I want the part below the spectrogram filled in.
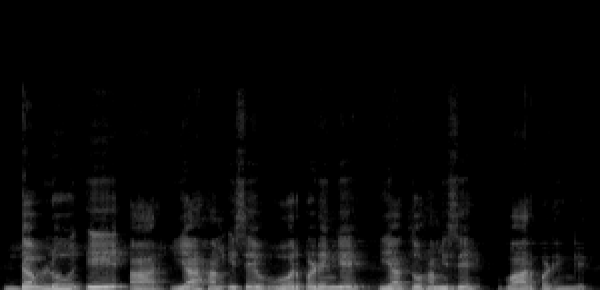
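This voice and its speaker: Man, teacher, phonics lesson, slightly high voice, repeats words slowly, answers own questions. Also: expressive, mellow, highs cut off.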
